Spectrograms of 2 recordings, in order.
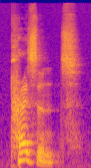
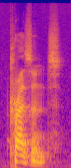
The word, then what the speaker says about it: present: replaces the letter e present so the stress is on prep we finished with sunt present this one's a little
